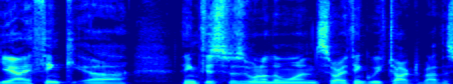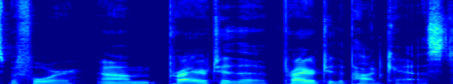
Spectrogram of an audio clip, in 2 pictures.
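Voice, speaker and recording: In a plain, everyday voice of medium pitch, a man talks at a moderate pace with hardly any pauses, lively intonation and big swings in loudness, on a very clean recording with a silent background. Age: 30s. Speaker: podcast co-host and guitarist. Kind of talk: casual chat.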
